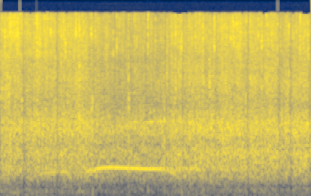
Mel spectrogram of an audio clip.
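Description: A crowd applauds Dan North at the end of the .NET Rocks! show, a dense wash of many hands clapping at even loudness throughout, with a faint whistle-like tone rising briefly in the middle and no speech.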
